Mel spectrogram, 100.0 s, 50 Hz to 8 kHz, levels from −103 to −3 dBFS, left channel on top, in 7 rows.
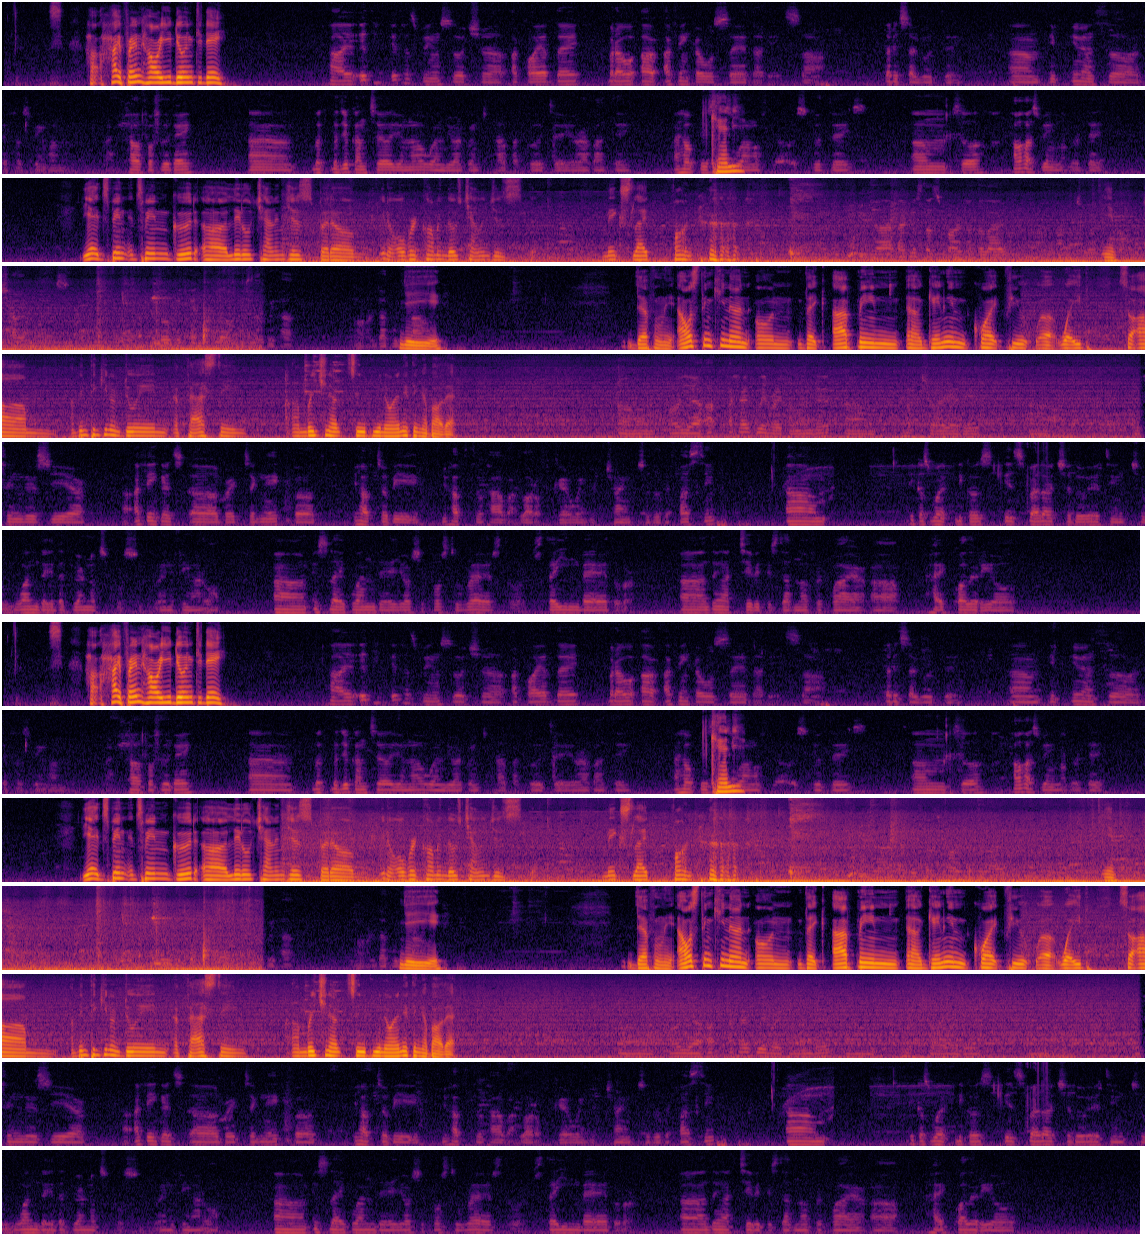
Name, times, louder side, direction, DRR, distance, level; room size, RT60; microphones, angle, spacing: voice 1, 1.1-2.8 23.2-23.6 29.6-35.6 36.1-36.7 37.0-38.0 39.1-39.4 42.3-42.5 47.8-48.3 50.7-56.4 56.8-60.2 60.8-62.8, right 3 dB, 20° right, 0.3 m, -31 dB
voice 2, 4.1-7.2 7.6-9.5 9.8-10.3 11.0-12.0 12.6-15.1 15.6-16.7 17.4-22.1 22.7-25.1 25.6-26.6 26.9-28.1 39.4-41.1 41.4-43.7 44.6-46.5 47.3-48.3 60.7-61.4 64.8-68.1 68.4-69.4 69.9-70.4 71.3-72.5 72.9-75.3 75.8-76.6 76.9-80.4 81.2-81.7 82.7-88.4 89.1-93.6 94.2-96.9 97.3-98.4, left 1 dB, 20° left, 1.2 m, -56 dB
sound 1, 32.0-46.1, right 5 dB, 80° right, 0.6 m, -39 dB
sound 2, 55.6-71.4, right 1 dB, 60° right, 1.6 m, -52 dB
6.7 x 3.3 x 4.7 m
head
